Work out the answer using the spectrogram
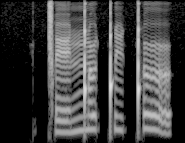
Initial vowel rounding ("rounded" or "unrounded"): unrounded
